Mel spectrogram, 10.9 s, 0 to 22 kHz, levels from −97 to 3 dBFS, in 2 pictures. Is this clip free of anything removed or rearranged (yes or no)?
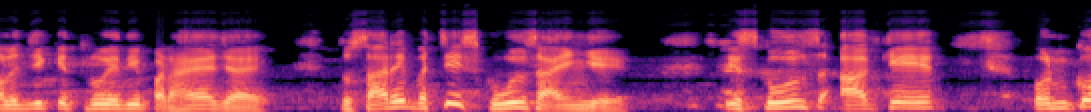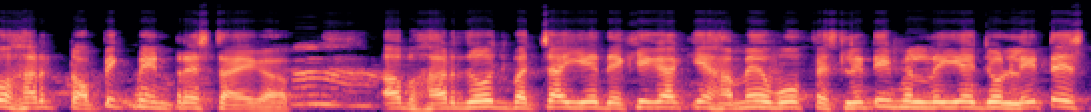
yes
